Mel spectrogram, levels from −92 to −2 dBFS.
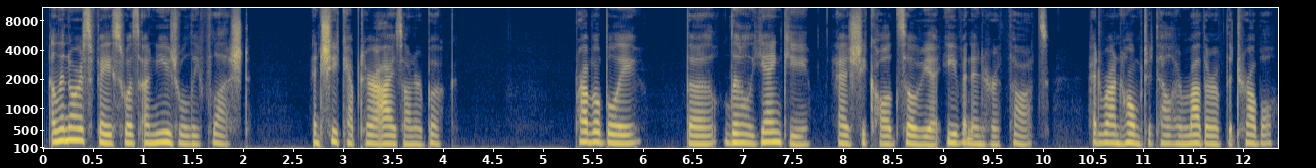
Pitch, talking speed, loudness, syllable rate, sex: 200 Hz, 170 wpm, -19 LUFS, 5.4 syllables/s, female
